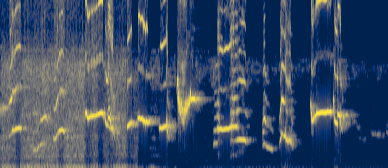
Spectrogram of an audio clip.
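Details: Oriental magpie-robin singing, meant to coax lazy birds into morning song: opens over a low rumbling background, then clear high whistled phrases alternate with buzzy chatter and short gaps.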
